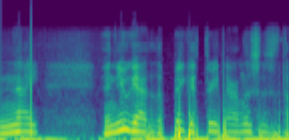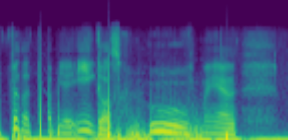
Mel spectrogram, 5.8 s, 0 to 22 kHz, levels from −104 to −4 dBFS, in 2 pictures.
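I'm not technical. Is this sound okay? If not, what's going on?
No. Loud pops occur at 0.31–0.33 s, 1.79–1.91 s (two in quick succession), 3.97–4.00 s and 5.14–5.17 s. Each is a sudden electrical jolt, likely from a plug, switch or static, sitting on top of the sound, which carries on underneath instead of cutting out.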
